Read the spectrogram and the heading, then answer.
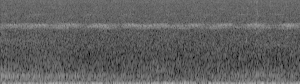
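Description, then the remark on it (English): Steady, continuous insect chirping outdoors, a high-pitched trill that holds evenly throughout, with a low ambient rumble underneath and no voices. “So we play with the practices of receiving sounds, which here thankfully have been mostly creature sounds insects, frogs, children.”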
